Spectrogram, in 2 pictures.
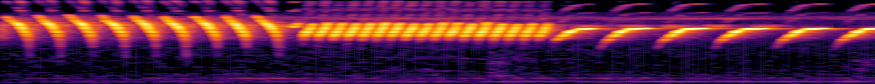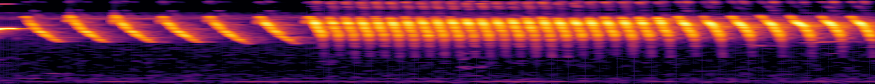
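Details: Powerful canary song made of distinct phrases: falling whistled sweeps, a sustained buzzy high tour, slower upward-curving notes, then a long fast rolling trill.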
